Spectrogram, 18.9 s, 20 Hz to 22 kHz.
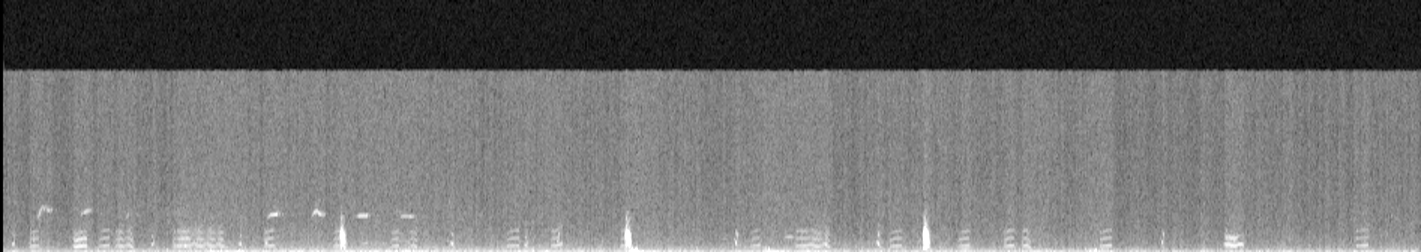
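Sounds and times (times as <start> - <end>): francolin calling: 0.1 - 6.1, 9.8 - 11.1.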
